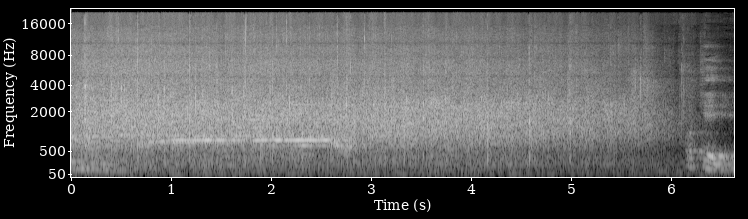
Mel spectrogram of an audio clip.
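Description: Church congregation applauding loudly and steadily at a service in Senegal, a dense continuous clap wash that fades toward the end as voices rise.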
